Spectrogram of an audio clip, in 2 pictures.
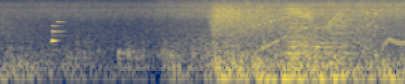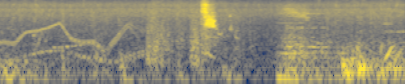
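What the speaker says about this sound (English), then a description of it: "Uh-oh! Lightning storm!" Heavy rain hisses steadily through a thunderstorm in the video game Genshin Impact, with a low rumble of thunder building underneath, a sharp crackle near the middle and swooping game effects over the top.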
